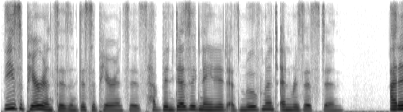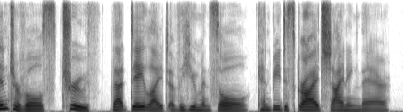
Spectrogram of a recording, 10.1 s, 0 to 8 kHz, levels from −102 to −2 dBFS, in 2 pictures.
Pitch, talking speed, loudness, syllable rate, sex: 185 Hz, 150 wpm, -20 LUFS, 5.4 syllables/s, female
